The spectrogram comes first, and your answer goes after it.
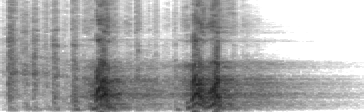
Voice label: Undead Beast Emote Start; Arfus

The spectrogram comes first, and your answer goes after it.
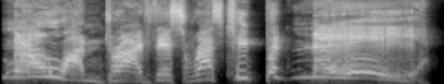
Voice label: Male Imp Play

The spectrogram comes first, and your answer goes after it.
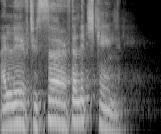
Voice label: Female Val Kyr Play

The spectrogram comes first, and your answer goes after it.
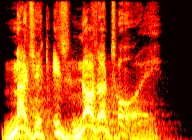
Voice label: Male Dragon Drakonid

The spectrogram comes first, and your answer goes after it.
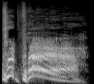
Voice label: Male Night Elf Hero Power; Kurtrus

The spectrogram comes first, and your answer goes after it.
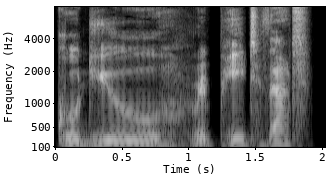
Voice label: Male Tauren Play

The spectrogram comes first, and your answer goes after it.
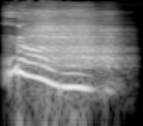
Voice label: Female Goblin Death

